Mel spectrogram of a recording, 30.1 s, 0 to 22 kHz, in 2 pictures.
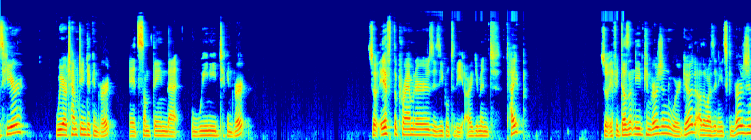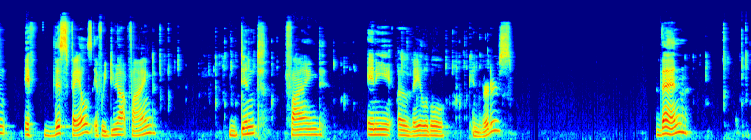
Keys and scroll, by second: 25.1 ctrl+s, 28.9 ctrl+s.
